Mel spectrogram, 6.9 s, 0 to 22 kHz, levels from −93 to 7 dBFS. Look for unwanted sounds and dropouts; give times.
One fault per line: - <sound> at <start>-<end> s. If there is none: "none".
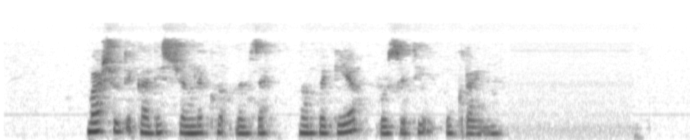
none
